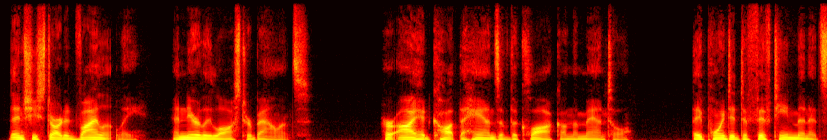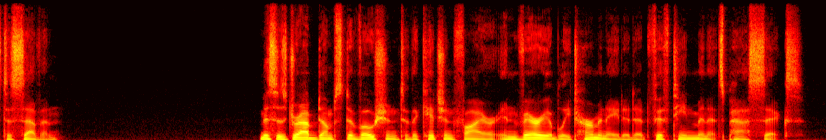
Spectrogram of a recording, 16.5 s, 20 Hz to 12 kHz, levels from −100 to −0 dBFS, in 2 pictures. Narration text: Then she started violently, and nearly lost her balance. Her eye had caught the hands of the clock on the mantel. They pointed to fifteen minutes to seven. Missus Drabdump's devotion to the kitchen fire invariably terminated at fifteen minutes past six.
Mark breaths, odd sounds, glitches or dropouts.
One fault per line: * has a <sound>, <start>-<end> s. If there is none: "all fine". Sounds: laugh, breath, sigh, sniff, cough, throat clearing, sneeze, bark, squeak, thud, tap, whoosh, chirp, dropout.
all fine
